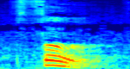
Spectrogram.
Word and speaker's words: phở: Donc, E, comme dans l'exemple avec la soupe fa, qui se lit un peu différemment dans le Nord. Phở.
